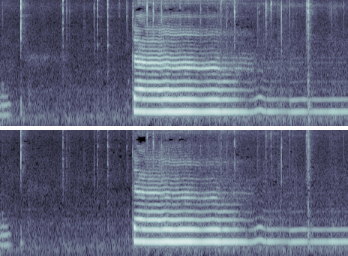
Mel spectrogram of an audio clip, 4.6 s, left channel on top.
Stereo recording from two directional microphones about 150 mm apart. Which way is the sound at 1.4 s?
10° right (ahead or behind).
